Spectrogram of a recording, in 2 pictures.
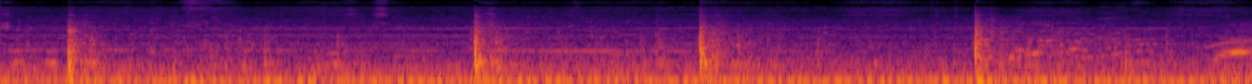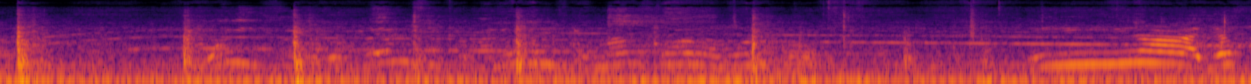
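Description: Steady low engine drone from fire apparatus running at a house fire, with sharp cracks about every second from the burning roof. Voices join in from about halfway through.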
